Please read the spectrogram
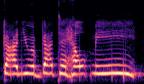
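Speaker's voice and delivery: high, loud plea to God; desperate cry. Retold or imitated. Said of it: "I screamed to God and out of desperation".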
